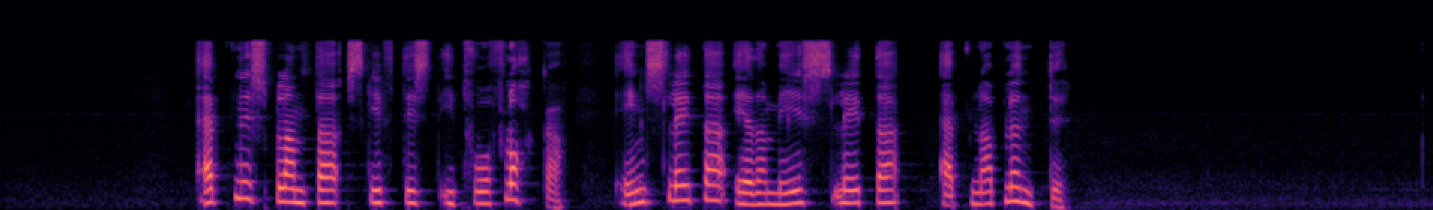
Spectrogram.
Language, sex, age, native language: Icelandic, female, 40-49, Icelandic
